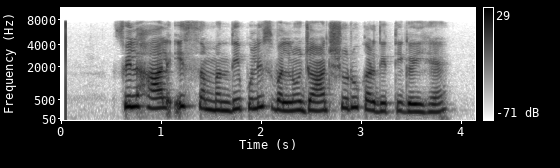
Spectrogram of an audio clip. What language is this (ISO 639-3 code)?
pan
